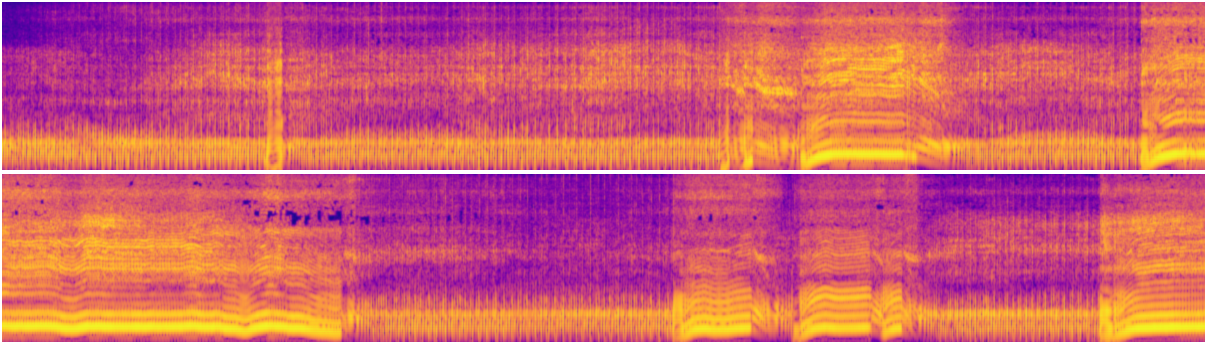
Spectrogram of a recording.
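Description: Two-stroke chainsaw idling up in a fir tree, revved up to full speed several times, once held for about four seconds in the middle, each time dropping back to idle: cutting off limbs from the trunk.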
